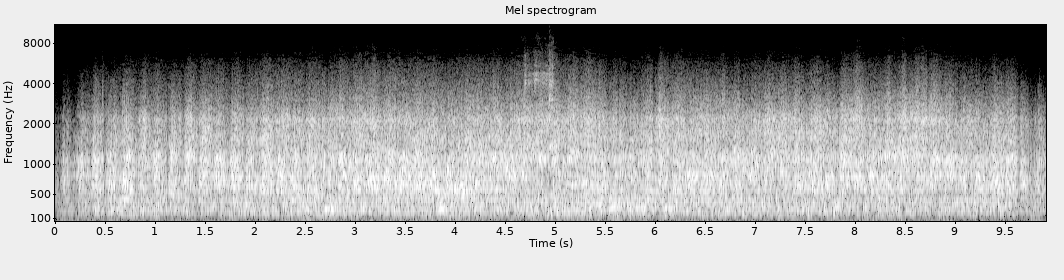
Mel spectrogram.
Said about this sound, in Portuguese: O velho trem de ferro fez furor no século passado. Carro que anda sozinho cuspindo fumaça e faísca.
